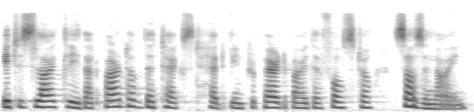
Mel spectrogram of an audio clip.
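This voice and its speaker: A middle-aged woman from Poland, giving a measured, formal prepared reading to a church congregation as lay reader, slowing down carefully over names and dates. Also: mid-range voice, vocal fry. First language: Polish. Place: church sanctuary. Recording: long church reverb.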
